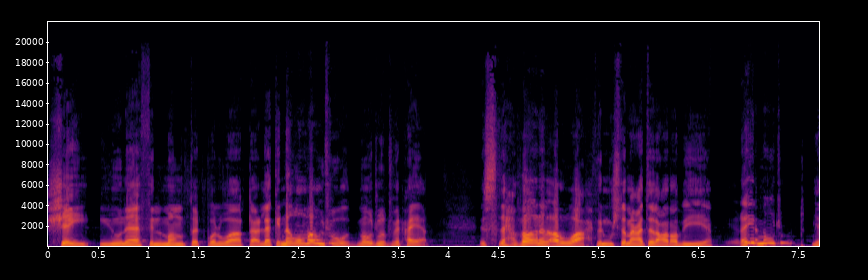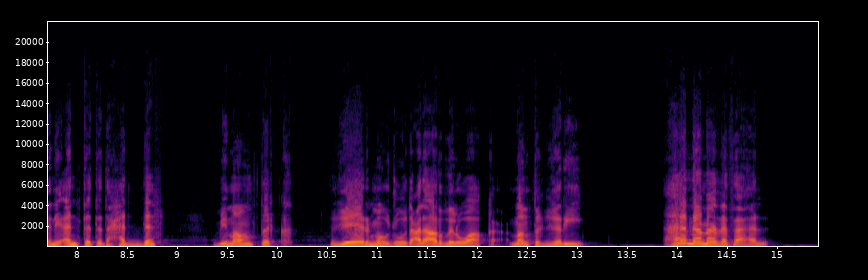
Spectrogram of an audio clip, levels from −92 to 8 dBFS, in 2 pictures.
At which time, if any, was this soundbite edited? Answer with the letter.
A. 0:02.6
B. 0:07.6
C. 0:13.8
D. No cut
B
